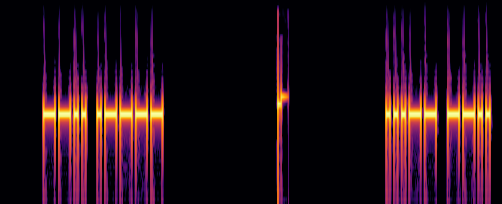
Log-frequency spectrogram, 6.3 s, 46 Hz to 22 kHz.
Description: Morse code, heard as a keyed tone, about 25 wpm, 700 Hz. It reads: Z1 3Z
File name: Two Letter-Number Combinations - 25wpm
